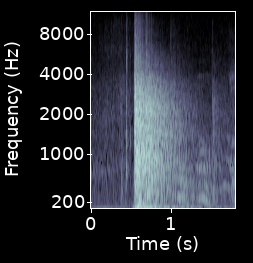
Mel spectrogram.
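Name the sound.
door slamming shut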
